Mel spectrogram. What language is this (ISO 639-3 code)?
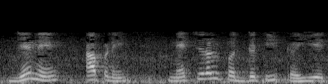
guj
